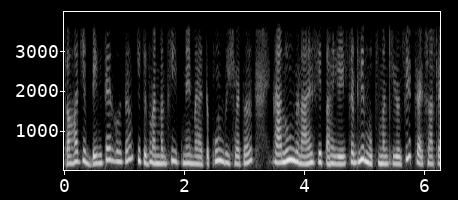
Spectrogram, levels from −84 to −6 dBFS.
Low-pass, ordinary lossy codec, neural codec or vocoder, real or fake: 3.6 kHz; none; codec, 16 kHz, 0.5 kbps, FreqCodec, larger model; fake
